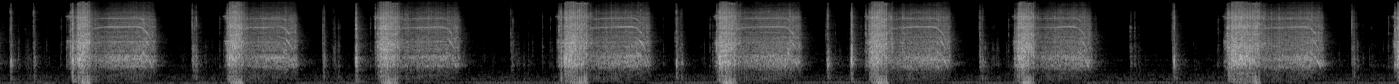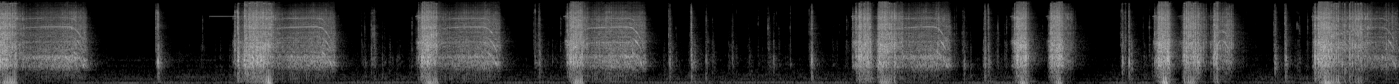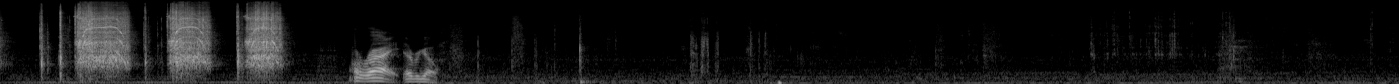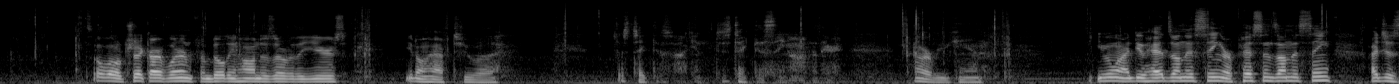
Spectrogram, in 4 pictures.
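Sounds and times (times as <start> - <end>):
power driver whining: 0.0 - 11.1, 11.7 - 15.0, 15.6 - 31.0.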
